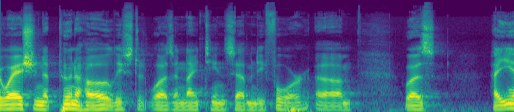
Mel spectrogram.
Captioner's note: speaking Hawaiian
